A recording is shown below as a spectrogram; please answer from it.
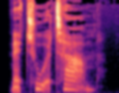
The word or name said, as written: naturtarm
